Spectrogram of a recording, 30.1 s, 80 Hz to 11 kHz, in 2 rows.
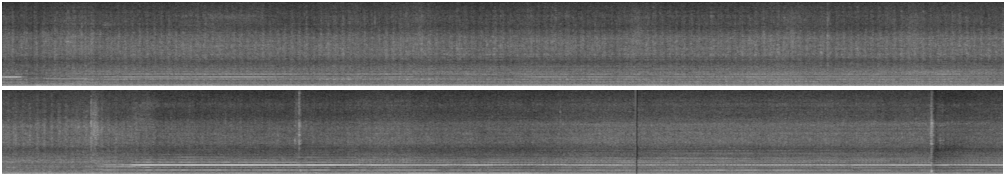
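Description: Kubota B2650 tractor's three-cylinder diesel engine running steadily with its front snowblower rig. A higher steady whine comes in about halfway through and holds.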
